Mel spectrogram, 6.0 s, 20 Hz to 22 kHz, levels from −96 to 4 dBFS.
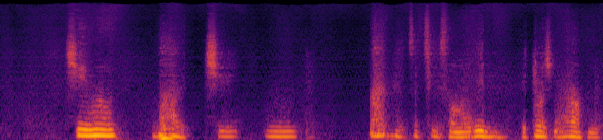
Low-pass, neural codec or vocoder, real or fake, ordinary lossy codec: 19.8 kHz; codec, 44.1 kHz, 0.9 kbps, DAC; fake; none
